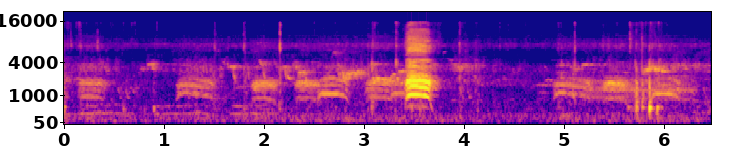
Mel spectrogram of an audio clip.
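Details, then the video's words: Crows fighting for food: a run of soft, hoarse caws repeated about twice a second, broken by one loud harsh caw near the middle, then faint scattered calls over a noisy background. "কাকের ডাক Crow Sound Crow ki Awaz Loudly | Crow bird Fight for Food"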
